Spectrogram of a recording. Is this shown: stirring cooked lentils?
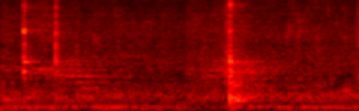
yes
